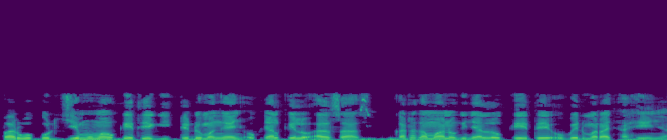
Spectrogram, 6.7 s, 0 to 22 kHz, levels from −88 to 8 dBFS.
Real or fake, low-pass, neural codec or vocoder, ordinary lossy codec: real; 7.2 kHz; none; MP3, 48 kbps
